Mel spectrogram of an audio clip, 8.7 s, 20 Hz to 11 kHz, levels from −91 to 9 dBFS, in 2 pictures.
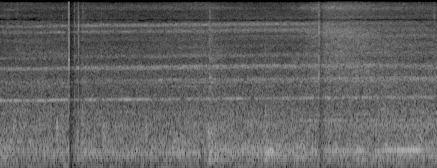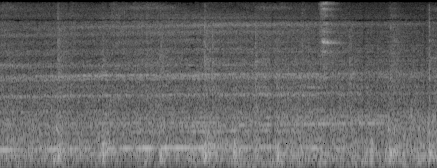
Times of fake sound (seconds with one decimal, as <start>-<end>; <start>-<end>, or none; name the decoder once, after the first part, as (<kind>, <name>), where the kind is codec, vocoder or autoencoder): none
